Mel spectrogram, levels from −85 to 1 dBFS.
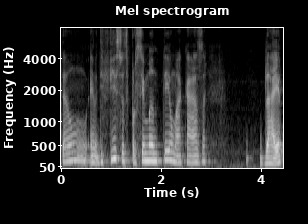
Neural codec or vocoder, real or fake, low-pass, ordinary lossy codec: none; real; none; none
